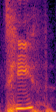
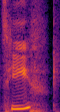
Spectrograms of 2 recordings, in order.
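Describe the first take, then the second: First: The word ends with a th sound. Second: The word ends with an f sound. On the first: "I never say teeth" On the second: "I say teeth. ... it's always an F"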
